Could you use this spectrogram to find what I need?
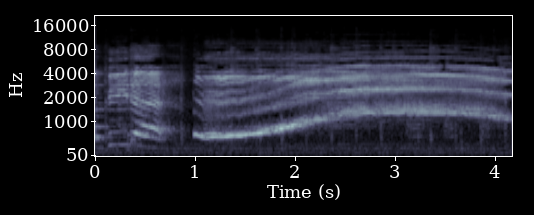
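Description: A small robot whistles with a long rising and falling tone.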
